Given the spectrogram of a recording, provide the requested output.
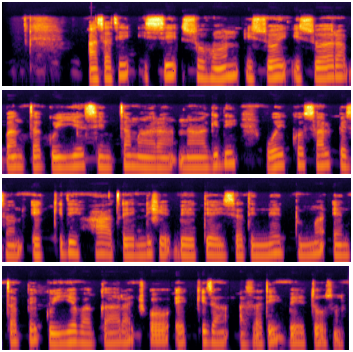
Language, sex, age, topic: Gamo, male, 25-35, government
